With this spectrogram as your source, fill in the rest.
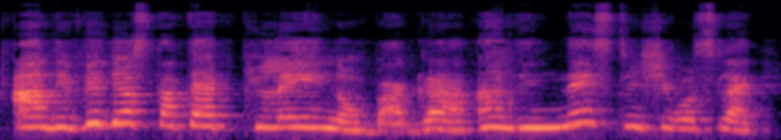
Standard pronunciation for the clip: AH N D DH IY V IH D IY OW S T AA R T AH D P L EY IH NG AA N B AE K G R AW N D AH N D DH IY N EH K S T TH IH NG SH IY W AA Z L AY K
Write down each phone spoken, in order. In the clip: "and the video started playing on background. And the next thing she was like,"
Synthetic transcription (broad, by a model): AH N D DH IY V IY D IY OW S T AA T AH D P L EY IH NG AA N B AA G AW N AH N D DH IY N EH K S T T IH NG SH IY W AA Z L AY K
